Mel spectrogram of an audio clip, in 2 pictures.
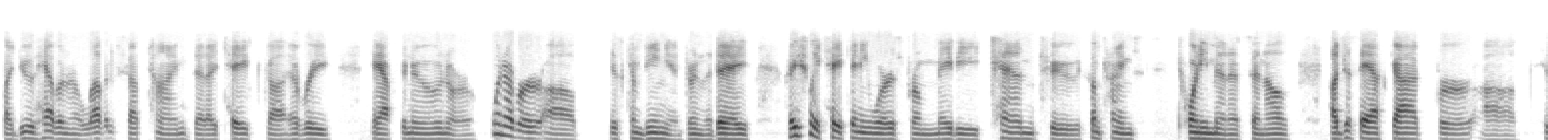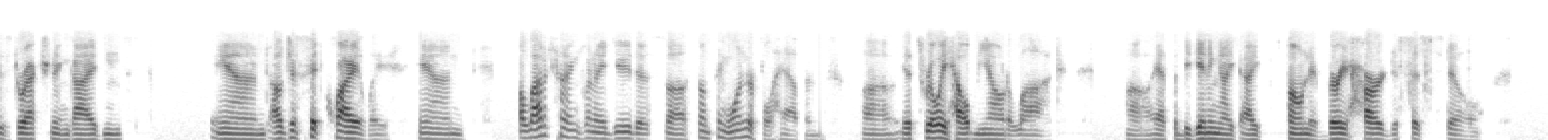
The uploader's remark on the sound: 100 Pounders Phone Meeting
